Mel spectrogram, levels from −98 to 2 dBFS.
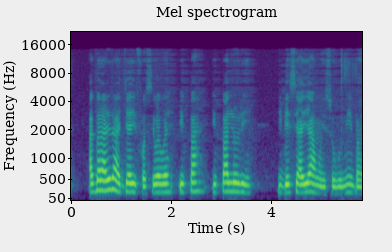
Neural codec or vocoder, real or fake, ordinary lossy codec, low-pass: none; real; none; 14.4 kHz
